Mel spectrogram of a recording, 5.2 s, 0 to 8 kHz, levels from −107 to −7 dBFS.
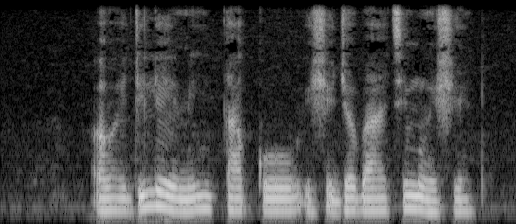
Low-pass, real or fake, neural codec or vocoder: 7.2 kHz; real; none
